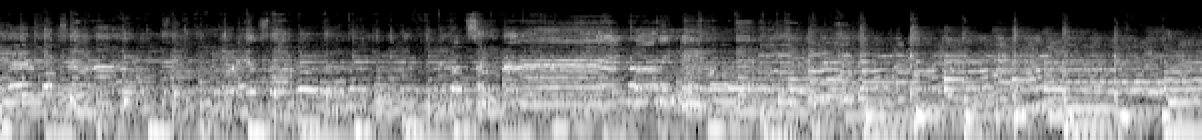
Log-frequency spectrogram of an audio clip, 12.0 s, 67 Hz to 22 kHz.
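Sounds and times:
bluegrass band playing: 0.0s - 12.0s.

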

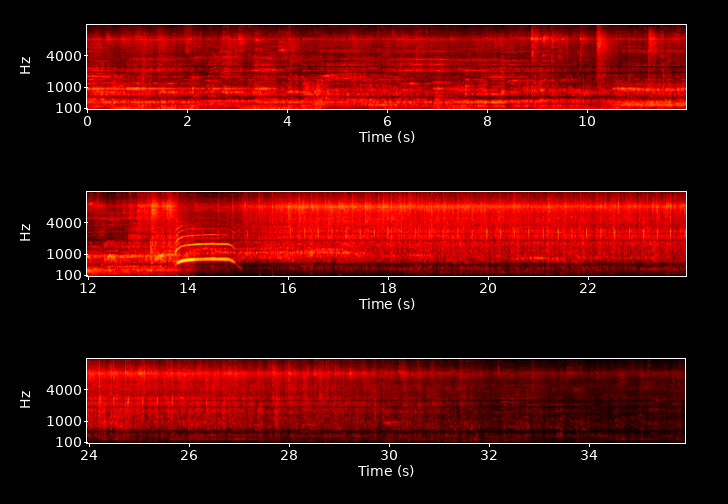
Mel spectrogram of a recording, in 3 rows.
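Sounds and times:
audience cheering: 12.4s - 25.0s
audience applause: 12.7s - 31.6s.

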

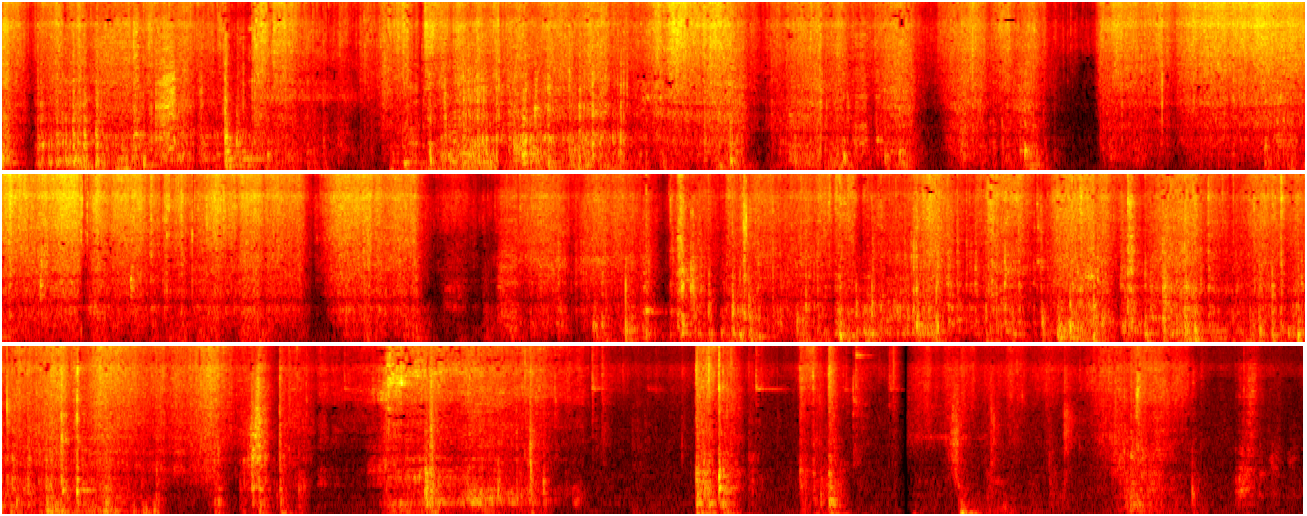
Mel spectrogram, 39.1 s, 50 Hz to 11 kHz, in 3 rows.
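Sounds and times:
plastic wrap crinkling: 0.0s - 29.2s.

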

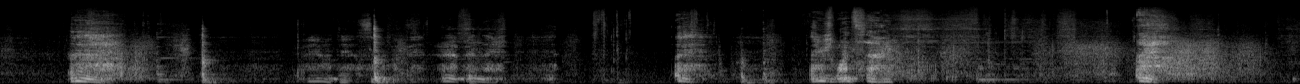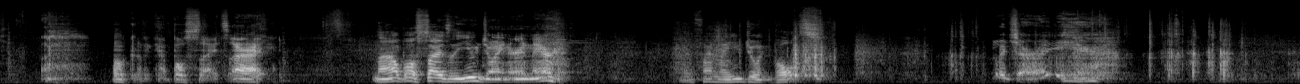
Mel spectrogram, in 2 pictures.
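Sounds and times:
effortful breaths: 0.0s - 5.9s, 6.7s - 14.1s, 15.8s - 16.8s
man muttering: 0.7s - 1.2s, 6.7s - 7.2s, 11.4s - 11.8s.

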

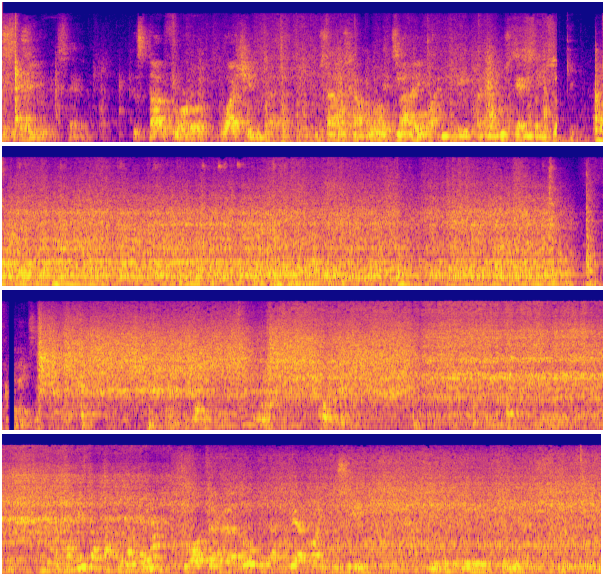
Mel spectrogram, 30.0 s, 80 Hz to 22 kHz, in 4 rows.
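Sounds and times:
electric motor spinning brush: 7.4s - 14.6s, 15.9s - 30.0s.

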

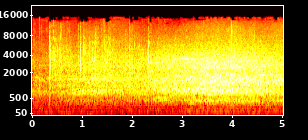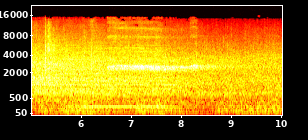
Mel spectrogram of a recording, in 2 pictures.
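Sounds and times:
arena crowd noise: 0.0s - 10.0s
low horn tone: 5.7s - 8.6s
high whistle tone: 6.5s - 8.7s.

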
